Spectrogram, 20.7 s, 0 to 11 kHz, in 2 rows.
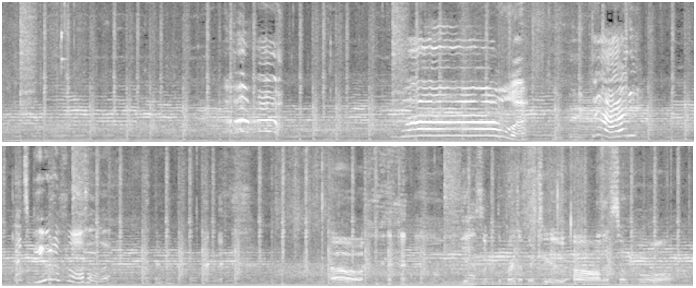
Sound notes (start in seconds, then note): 12.4 chuckles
